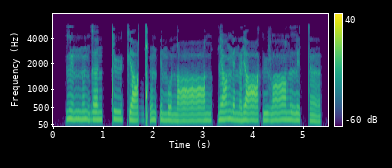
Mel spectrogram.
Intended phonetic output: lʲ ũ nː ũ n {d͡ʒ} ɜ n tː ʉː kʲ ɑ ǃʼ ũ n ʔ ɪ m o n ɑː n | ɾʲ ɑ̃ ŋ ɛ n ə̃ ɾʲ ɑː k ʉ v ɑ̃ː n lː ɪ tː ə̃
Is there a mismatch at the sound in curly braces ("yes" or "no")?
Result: yes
